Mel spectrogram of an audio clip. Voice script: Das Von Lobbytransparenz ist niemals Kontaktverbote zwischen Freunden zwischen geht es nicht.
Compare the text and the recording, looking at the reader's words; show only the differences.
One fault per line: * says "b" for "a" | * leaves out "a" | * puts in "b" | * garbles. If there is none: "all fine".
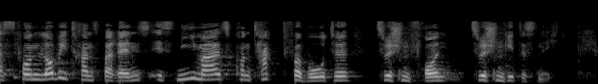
all fine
